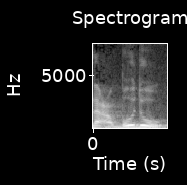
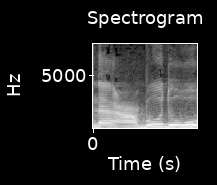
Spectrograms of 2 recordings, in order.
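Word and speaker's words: نعبد: Iya nah budeg padahal nabudu harusnya ya di sini harus selesai iyyaka na'budu wa iyyaka nasta'in bukan iyyaka nabudu wa iya nah ada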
